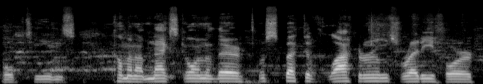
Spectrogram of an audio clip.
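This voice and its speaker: A male color commentator analyzes live basketball for radio. He speaks at an average pitch in a conversational way, explaining how the game is going. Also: flat delivery, measured pace, soft background music, poor audio. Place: indoor basketball gymnasium.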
